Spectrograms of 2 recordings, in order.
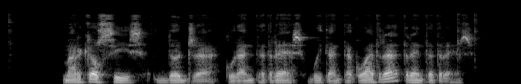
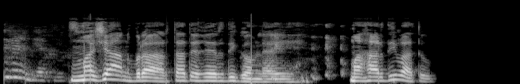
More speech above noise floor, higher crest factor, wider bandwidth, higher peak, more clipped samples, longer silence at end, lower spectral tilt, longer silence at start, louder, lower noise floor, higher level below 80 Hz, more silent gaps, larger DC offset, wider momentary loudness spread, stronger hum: second, 48 dB vs 66 dB; about the same, 20 dB vs 16 dB; first, 11.5 kHz vs 9.6 kHz; second, -4 dBFS vs 0 dBFS; neither; second, 0.5 s vs 0.9 s; second, -4.5 dB/octave vs -6 dB/octave; first, 0.65 s vs 0.05 s; second, -24 LUFS vs -15 LUFS; second, -71 dBFS vs -80 dBFS; about the same, -48 dBFS vs -52 dBFS; neither; neither; second, 9 LU vs 16 LU; neither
